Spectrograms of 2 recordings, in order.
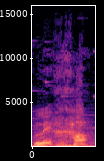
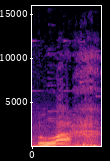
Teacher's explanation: é aspirado, vai sair lá do fundo da garganta, bem forte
